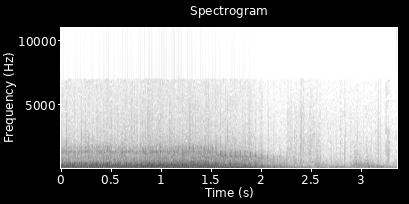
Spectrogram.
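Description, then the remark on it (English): A car engine rumbles loudly with a steady low drone, then eases off after a couple of seconds to a quieter idle as the vehicle pulls up. “I think they're coming now. Doesn't that sound like their car?”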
